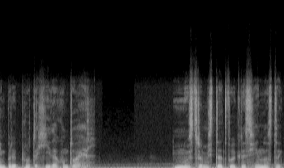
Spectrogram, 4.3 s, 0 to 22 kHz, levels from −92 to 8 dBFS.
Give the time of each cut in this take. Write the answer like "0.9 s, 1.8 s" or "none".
2.6 s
